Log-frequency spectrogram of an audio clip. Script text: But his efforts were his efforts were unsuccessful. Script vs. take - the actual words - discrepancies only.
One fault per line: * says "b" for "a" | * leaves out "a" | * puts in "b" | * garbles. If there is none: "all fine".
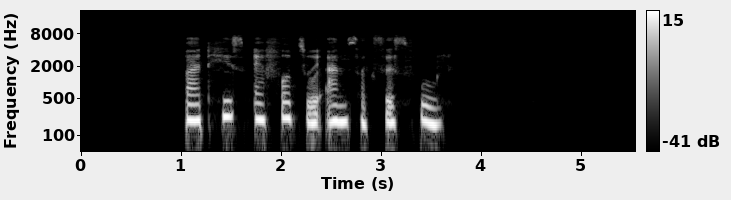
* leaves out "his efforts were"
